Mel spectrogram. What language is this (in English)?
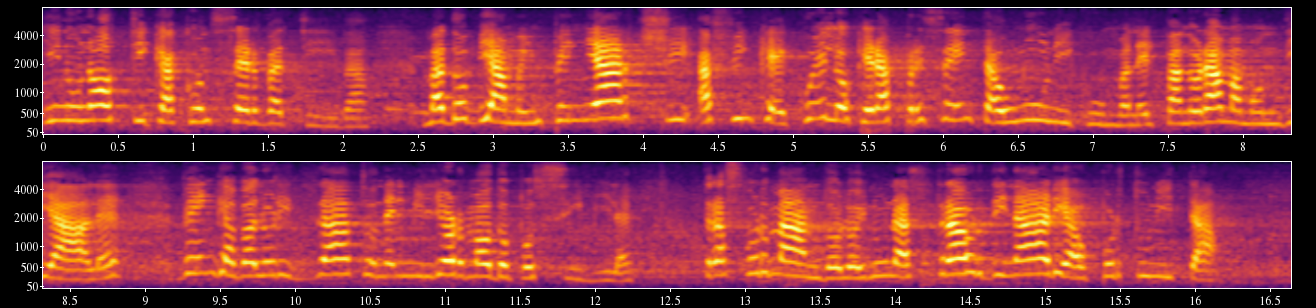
Italian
